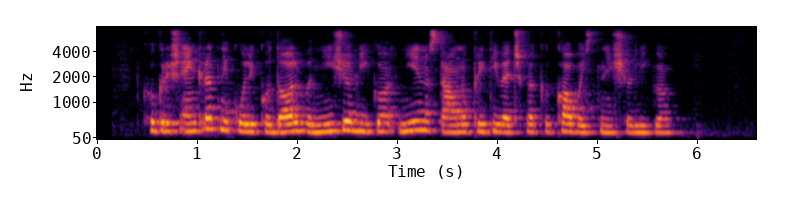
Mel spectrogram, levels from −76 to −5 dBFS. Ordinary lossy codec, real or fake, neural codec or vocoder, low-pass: none; real; none; 7.2 kHz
